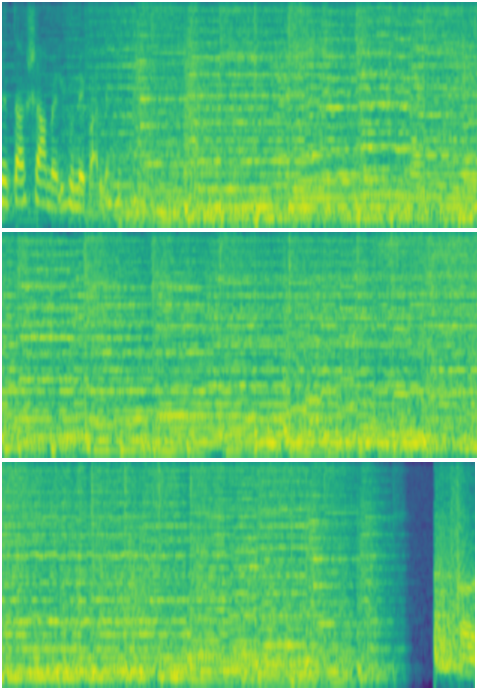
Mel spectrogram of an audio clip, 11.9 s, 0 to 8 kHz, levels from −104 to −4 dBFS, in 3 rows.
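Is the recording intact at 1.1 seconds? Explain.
No. At 1.1 seconds the clip has gain pumping, present throughout. The gain swings by around 20 dB, pulled down on each loud sound, squashing the dynamics; the likely cause is excessive input gain with a fast limiter pulling it down on peaks. The call processing's 8 kHz band limit is normal.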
